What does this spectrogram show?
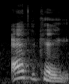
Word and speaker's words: abdicate: Abdicate. It is abdicate. Okay. The B is pronounced.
